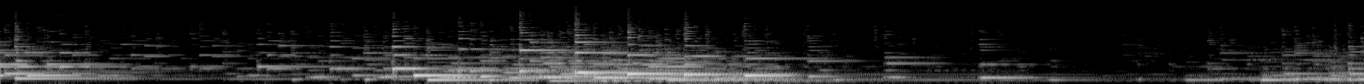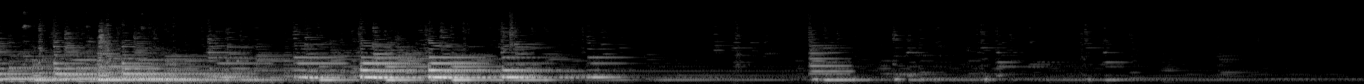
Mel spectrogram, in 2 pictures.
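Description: Harp playing quick plucked notes in two rippling flurries, with a low held note underneath the later part, then a few last notes dying away near the end.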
